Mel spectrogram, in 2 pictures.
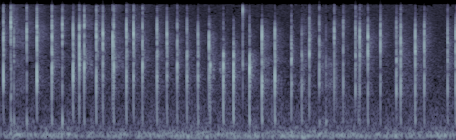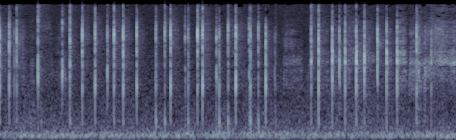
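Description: Paper clip nails tap and scratch along the label of a small plastic deodorant stick, making a rapid run of sharp, bright clicks with almost no low end. Each click dies away at once, with a brief lull just before the tapping resumes near the end.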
